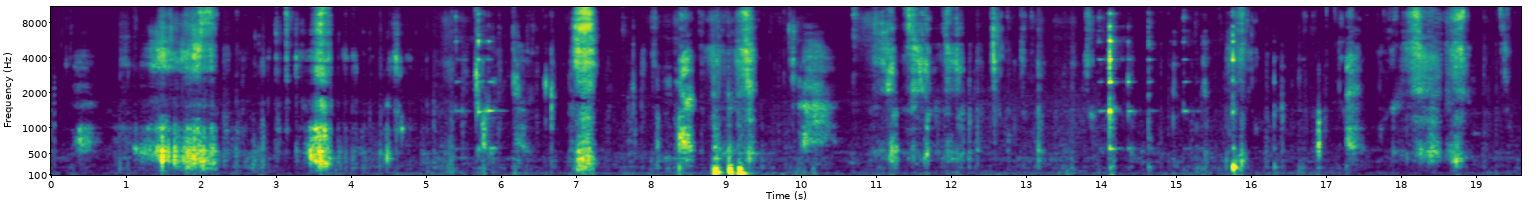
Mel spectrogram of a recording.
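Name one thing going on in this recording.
A young woman slurps noodles close to the microphone.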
